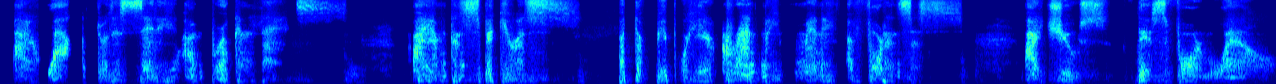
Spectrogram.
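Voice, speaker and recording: Putting on a raspy character voice with an extremely high pitch, a man speaks at a fairly slow pace. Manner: scary, ominous.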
